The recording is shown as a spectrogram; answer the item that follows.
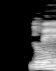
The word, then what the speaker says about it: daube: Also zum einen als, ich glaube, es gibt's als Schmorgericht sehr und das ist diese spricht sich, also geschrieben wird D-A-U-B-E, also Daube, Daube. mais c'est français, c'est la Daube.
